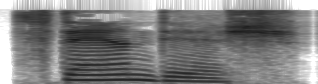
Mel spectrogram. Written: standish

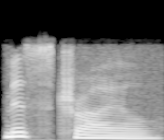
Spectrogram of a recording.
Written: mistrial

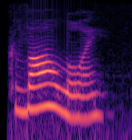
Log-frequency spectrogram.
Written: Kvaloy

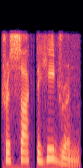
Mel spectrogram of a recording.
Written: trisoctahedron

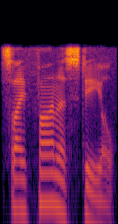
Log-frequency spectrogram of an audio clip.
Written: siphonostele

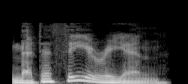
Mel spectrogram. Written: metatherian

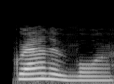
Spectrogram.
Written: granivore

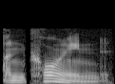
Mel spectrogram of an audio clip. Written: uncoined

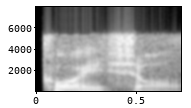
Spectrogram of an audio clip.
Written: coital

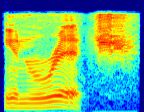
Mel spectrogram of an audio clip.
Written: enrich

